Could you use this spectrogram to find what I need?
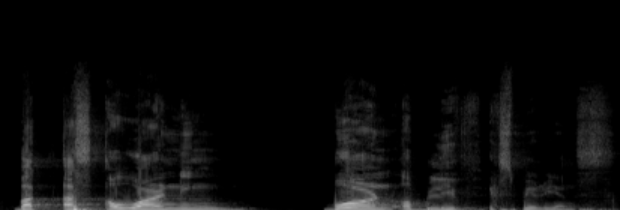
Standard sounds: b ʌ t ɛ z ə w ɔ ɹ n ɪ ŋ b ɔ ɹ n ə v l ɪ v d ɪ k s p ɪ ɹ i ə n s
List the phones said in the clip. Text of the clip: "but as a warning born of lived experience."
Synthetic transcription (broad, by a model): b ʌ t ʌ s ə w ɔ ɹ n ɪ ŋ b ɔ ɹ n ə b l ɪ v ɪ k s p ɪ ɹ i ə n s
